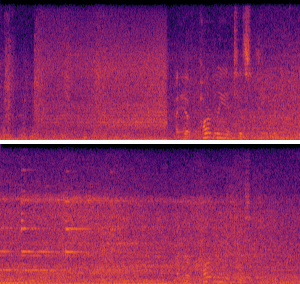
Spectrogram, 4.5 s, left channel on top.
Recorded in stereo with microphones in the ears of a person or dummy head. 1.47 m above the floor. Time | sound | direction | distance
0.5 | a bird | 60° left (ahead or behind) | 1.6 m
2.6 | a man speaking | 85° left | 3 m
